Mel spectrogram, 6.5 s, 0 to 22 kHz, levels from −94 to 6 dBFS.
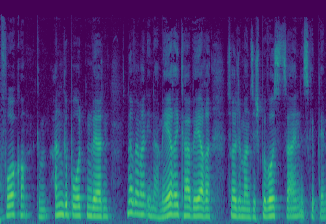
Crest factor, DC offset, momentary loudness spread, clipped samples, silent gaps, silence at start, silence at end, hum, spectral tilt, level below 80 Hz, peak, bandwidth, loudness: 16 dB; under 0.1%; 11 LU; under 0.1%; none; 0 s; 0 s; none; -7 dB/octave; -58 dBFS; -6 dBFS; 14.5 kHz; -23 LUFS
